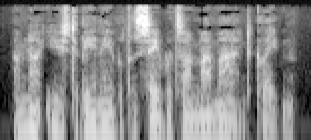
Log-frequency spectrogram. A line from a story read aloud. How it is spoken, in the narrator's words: she whispers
